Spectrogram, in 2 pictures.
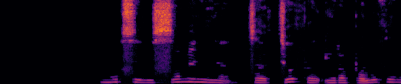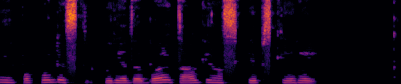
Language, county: Lithuanian, Šiauliai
